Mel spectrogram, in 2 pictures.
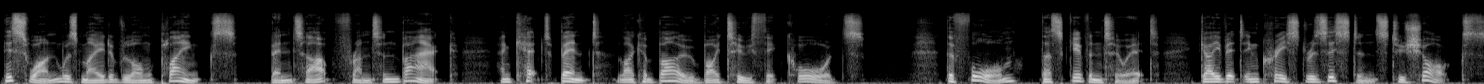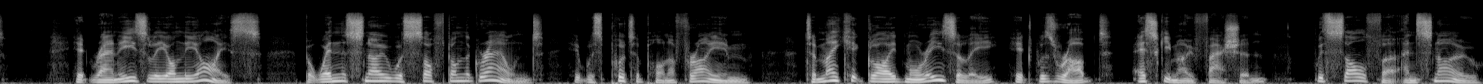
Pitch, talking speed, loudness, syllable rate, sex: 115 Hz, 140 wpm, -19 LUFS, 3.6 syllables/s, male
